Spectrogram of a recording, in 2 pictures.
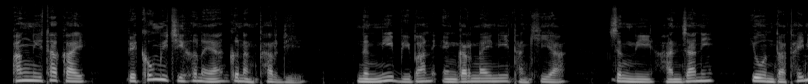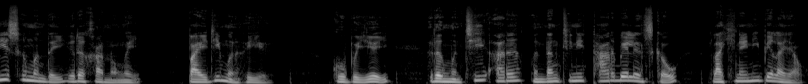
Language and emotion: Bodo, fearful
